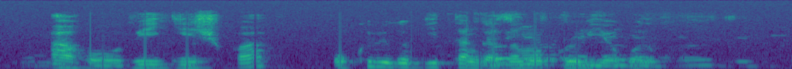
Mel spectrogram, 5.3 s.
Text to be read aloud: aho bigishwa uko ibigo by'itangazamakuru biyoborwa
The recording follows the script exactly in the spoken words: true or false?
true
